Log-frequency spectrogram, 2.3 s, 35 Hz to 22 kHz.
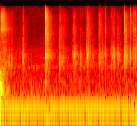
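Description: Plastic MoYu Cong's Design MeiYu 4x4 speedcube being turned by hand, its inner layers giving a string of light plastic clicks, one louder about three-quarters of a second in. The layers are catching and hitting bumps every turn instead of sliding smoothly, which the owner puts down to internal center pieces under the new caps being too thick.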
